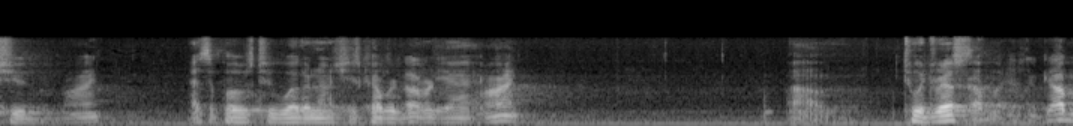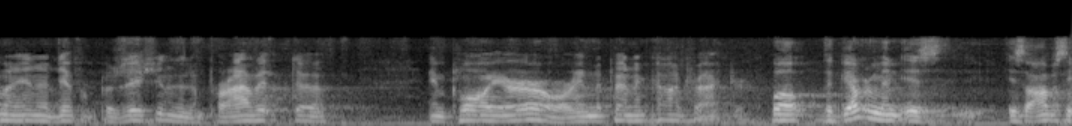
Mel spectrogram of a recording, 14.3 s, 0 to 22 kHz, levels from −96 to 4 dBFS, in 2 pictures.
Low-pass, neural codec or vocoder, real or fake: 7.2 kHz; codec, 16 kHz in and 24 kHz out, 2.2 kbps, FireRedTTS-2 codec; fake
